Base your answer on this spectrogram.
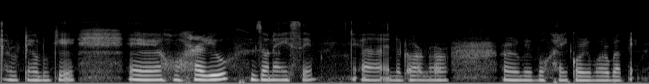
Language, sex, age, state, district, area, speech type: Assamese, female, 18-30, Assam, Sivasagar, rural, spontaneous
